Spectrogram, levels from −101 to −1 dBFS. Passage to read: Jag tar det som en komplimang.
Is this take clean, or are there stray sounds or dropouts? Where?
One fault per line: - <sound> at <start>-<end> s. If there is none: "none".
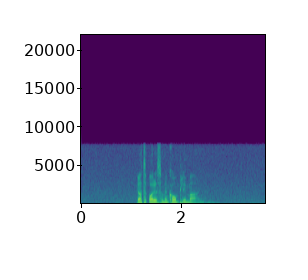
- dropout at 1.3-1.4 s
